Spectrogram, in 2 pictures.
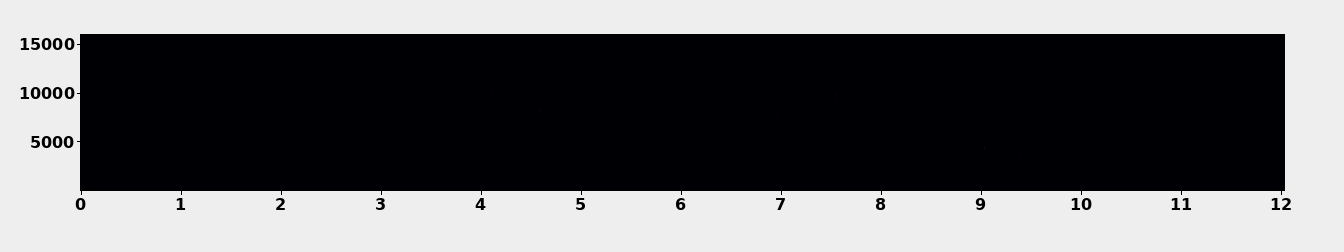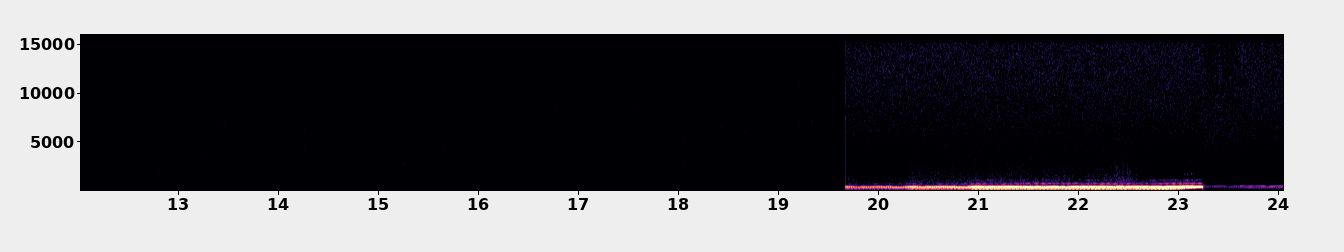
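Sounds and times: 
D minor sine synth melody loop: 19.7 - 23.3.

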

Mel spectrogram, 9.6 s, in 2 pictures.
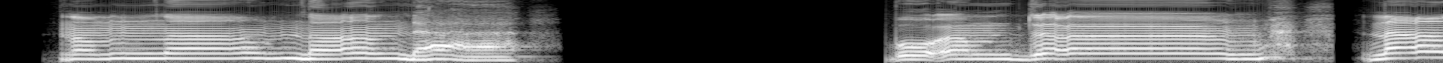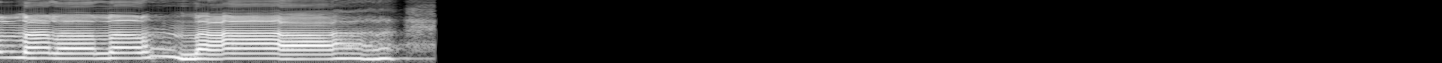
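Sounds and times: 
pop vocals a cappella in A-flat major: 0.2 - 1.9, 3.0 - 6.3.

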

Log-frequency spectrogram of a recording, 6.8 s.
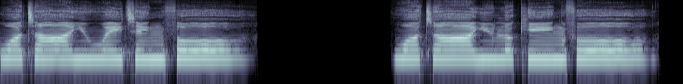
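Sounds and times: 
person singing with vibrato: 0.0 - 2.6, 4.0 - 6.6.

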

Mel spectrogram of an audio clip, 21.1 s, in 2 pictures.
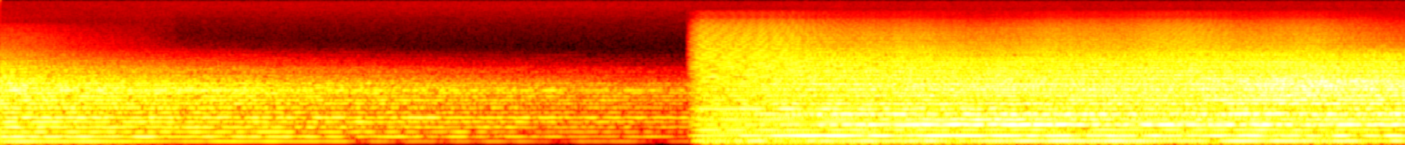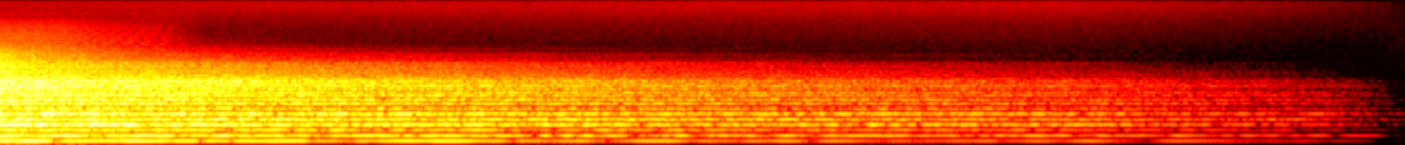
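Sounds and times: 
synth pad in E minor: 0.0 - 16.0.

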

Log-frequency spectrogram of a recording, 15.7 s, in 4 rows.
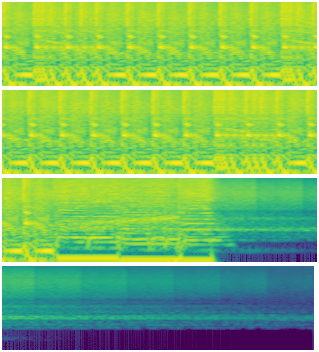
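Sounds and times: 
drum kit mix in F minor: 0.0 - 11.1.

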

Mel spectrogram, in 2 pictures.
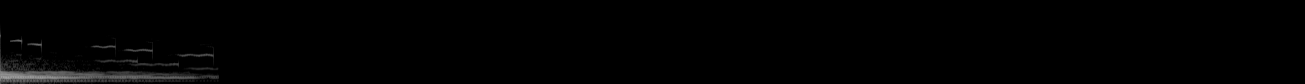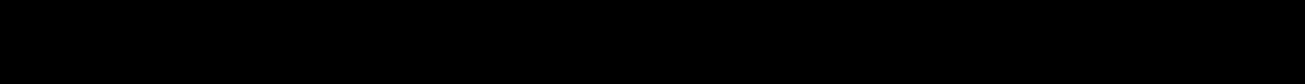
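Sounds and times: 
lofi A-sharp minor chord melody at 80 BPM: 0.0 - 1.8.

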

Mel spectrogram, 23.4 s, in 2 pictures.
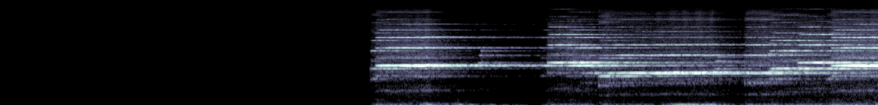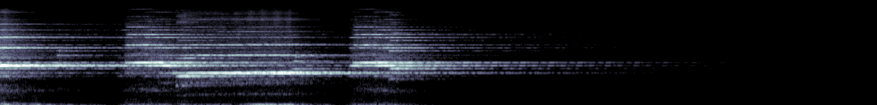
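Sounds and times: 
high flute loop in D sharp minor: 5.0 - 18.4.

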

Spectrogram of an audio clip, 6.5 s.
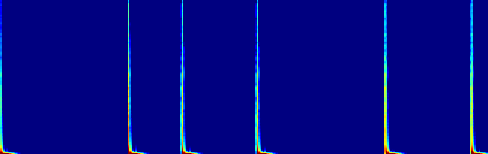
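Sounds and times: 
riddim kick drum loop: 0.0 - 0.3, 1.7 - 2.7, 3.4 - 3.7, 5.2 - 5.4, 6.3 - 6.5.

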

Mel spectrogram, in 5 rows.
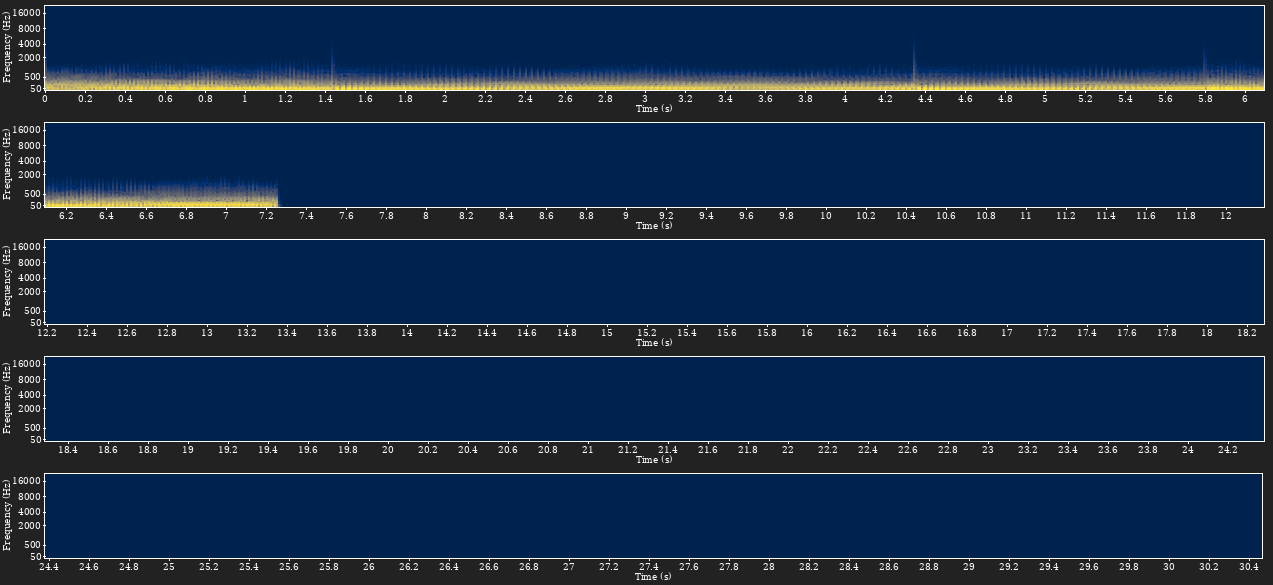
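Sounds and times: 
reversed bass stem in C minor: 0.0 - 7.3.

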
